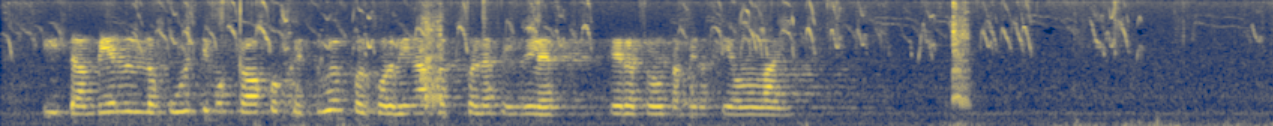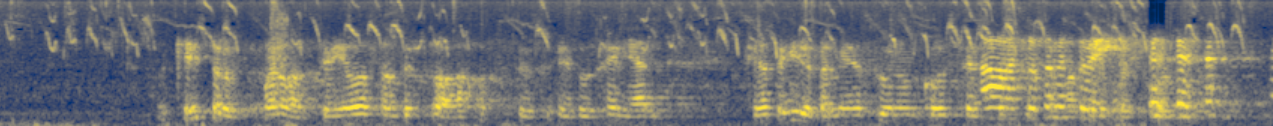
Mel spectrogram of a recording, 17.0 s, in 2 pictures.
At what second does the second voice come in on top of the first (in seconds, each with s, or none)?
15.0 s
